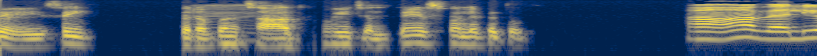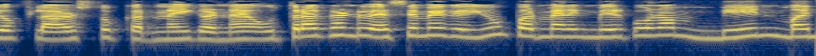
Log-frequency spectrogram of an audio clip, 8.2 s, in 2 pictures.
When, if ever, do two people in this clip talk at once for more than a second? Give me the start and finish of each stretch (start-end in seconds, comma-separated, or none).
none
